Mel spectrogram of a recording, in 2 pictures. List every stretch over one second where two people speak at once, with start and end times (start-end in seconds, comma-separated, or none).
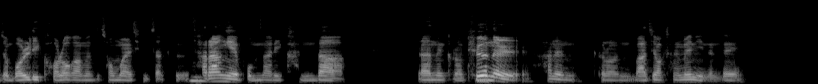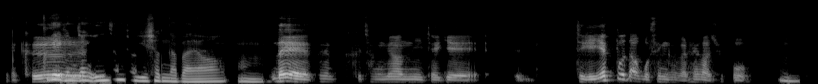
none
